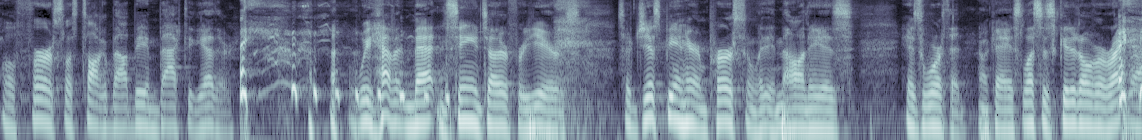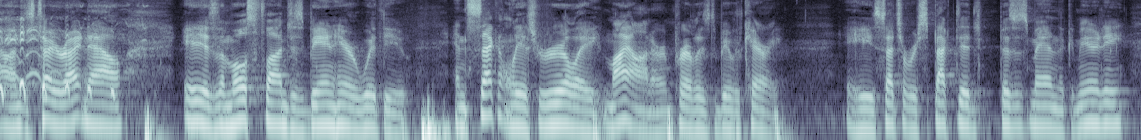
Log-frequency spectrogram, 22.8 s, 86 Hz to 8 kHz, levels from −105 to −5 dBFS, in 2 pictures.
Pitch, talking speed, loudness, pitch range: 130 Hz, 195 wpm, -23 LUFS, 115-145 Hz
